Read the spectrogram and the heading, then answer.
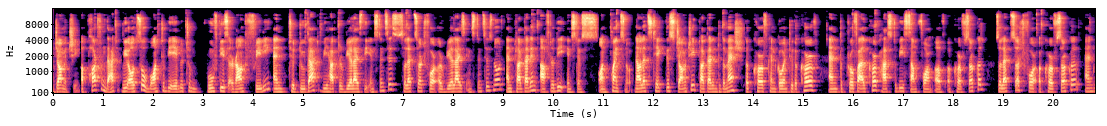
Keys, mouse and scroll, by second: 0.8 click, 1.4 middle click, 2.1 click, 4.8-5.1 drag, 5.3-5.8 drag, 6.1 shift+a, 11.5 click, 12.4-13.5 drag, 14.3 ctrl+middle click, 15.0 ctrl+middle click, 16.0 click, 17.2-18.3 drag, 18.5 middle click, 18.8 shift+a.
